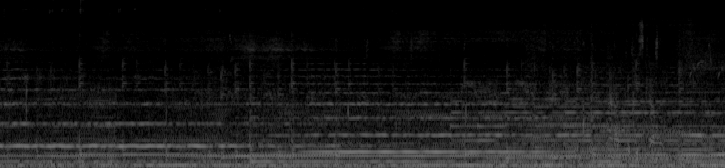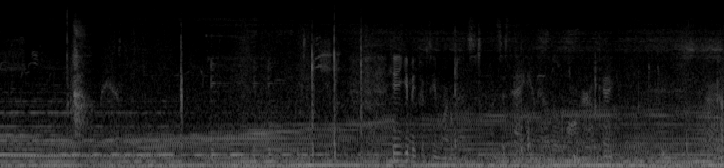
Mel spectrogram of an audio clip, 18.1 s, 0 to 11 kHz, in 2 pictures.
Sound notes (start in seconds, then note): 9.9 sighs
